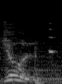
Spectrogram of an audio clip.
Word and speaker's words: Joule: utilizar el nombre, se escribe Joule y se pronuncia Joule, de esta manera, ¿verdad?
